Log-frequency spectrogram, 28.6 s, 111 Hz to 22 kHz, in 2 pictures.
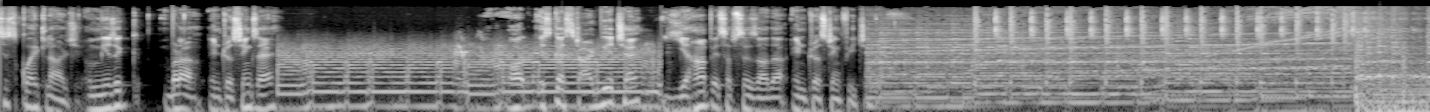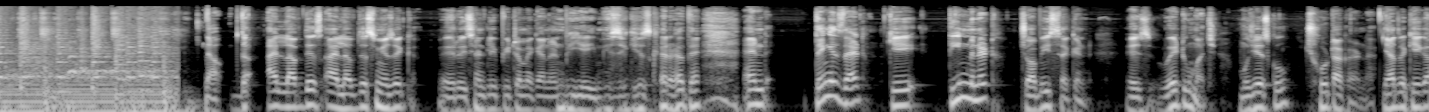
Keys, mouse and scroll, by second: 2.2 space, 6.6-8.6 drag, 8.6 space, 15.9 space.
